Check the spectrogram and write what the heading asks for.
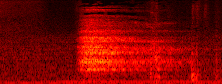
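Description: A woman's breathy sigh: one audible exhalation about a second in, fading away over most of a second.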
